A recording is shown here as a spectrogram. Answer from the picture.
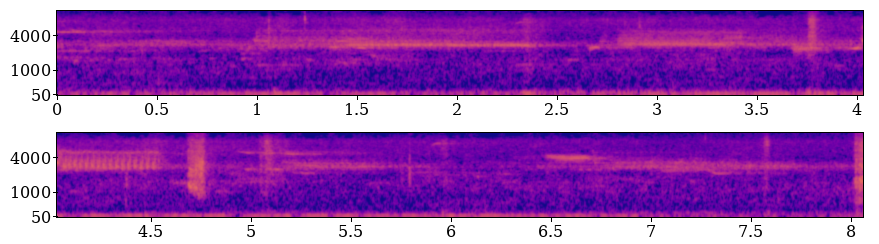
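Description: Outdoor ambience: a steady low rumble under faint, intermittent high bird calls, with one short chirp-like sweep a little past the middle.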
